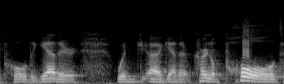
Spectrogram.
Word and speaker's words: Pole: Cardinal Pole, that's how it's spelled, but in the 16th century English, it's actually pronounced Poole.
